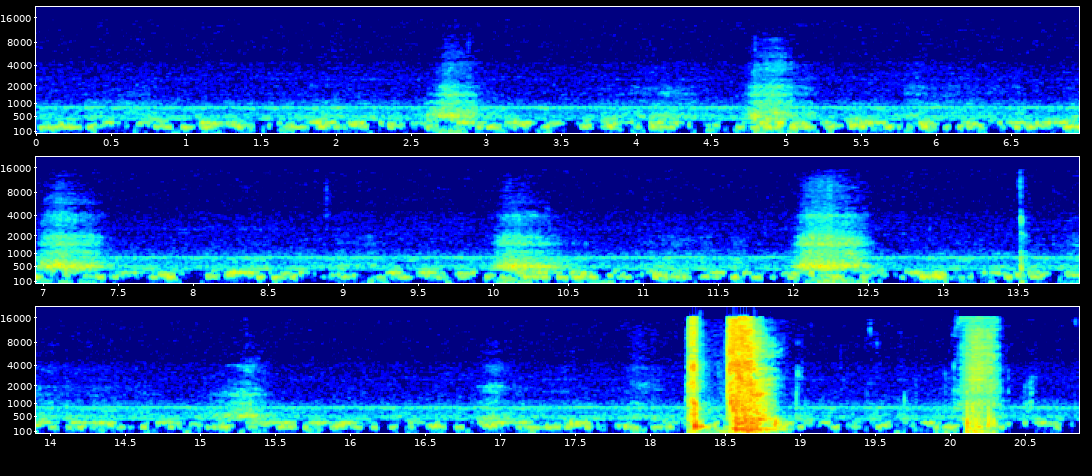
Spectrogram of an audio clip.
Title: Two sneezes (m)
